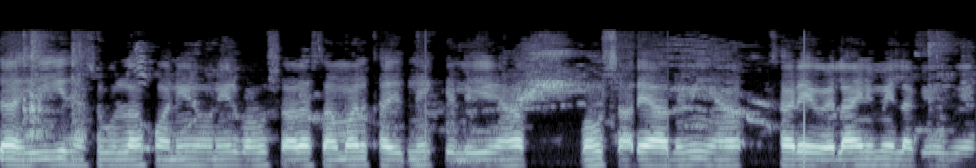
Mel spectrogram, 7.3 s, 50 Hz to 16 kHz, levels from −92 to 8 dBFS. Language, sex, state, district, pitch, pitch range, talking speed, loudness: Hindi, male, Bihar, Jamui, 135 Hz, 130-140 Hz, 170 wpm, -15 LUFS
